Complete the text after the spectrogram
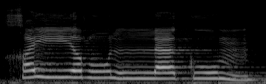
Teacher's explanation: Kemudian ada idgham bila gunnah karena ada tanwin dhammah yang ketemu sama huruf lam, maka cara membacanya tanwin dhammahnya dileburkan ke huruf lam. Jadi bacanya bukan khairun tapi khairul, langsung ke lam tanpa ditahan. Jadi ini masuk tanpa dengungan.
